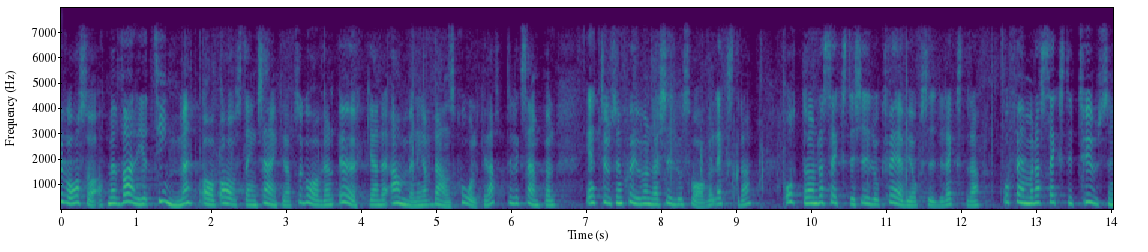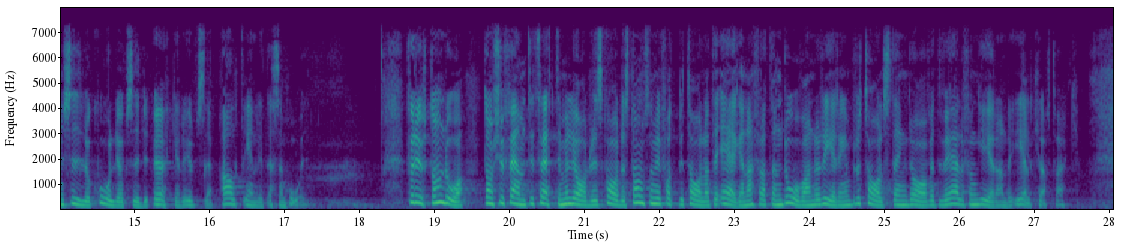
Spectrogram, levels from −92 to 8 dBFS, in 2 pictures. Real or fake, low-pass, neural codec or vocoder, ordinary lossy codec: real; 7.2 kHz; none; AAC, 48 kbps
